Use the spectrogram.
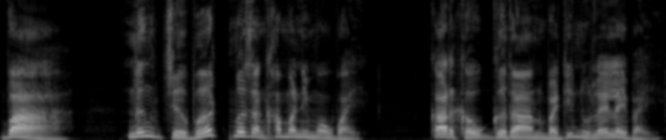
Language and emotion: Bodo, surprised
